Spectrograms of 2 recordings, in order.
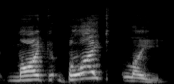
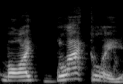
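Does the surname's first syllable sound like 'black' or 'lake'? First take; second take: lake; black. First: The surname's first syllable sounds like 'lake'. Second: The surname's first syllable sounds like 'black'. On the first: The speaker calls it right. "Sounds like Lake" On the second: The speaker calls it wrong. "as in the colour"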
